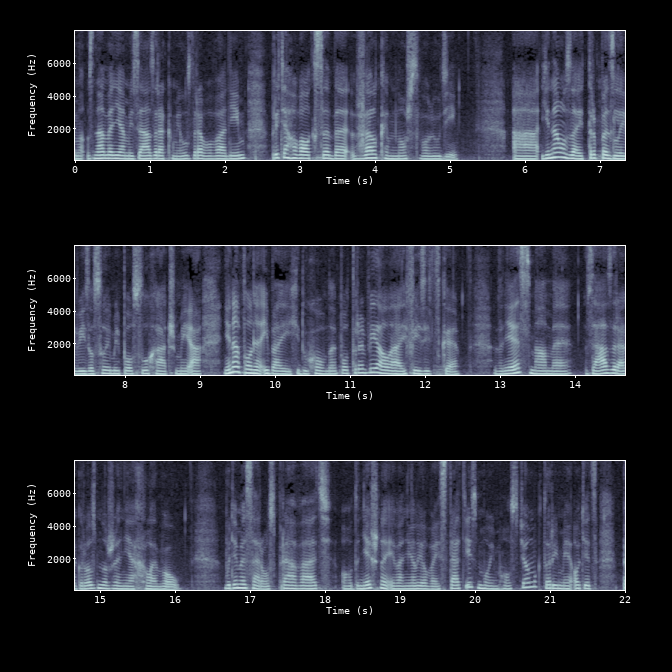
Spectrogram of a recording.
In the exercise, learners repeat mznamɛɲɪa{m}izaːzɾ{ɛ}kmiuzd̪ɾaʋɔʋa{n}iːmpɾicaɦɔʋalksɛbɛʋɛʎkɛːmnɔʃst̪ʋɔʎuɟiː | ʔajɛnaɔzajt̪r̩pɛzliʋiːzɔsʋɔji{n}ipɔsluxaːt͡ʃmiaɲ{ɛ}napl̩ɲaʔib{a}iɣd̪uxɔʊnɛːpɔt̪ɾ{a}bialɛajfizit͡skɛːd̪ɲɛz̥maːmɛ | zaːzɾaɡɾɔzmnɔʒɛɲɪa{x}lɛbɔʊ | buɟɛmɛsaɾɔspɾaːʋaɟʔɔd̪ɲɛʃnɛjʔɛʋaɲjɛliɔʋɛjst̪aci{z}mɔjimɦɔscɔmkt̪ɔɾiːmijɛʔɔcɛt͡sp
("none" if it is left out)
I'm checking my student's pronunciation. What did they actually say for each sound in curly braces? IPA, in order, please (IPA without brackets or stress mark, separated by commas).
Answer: m, a, ɲ, m, ɛ, a, ɛ, x, z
